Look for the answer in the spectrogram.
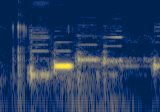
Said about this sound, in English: sorry my phone is beep beep beeping if you guys can hear that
